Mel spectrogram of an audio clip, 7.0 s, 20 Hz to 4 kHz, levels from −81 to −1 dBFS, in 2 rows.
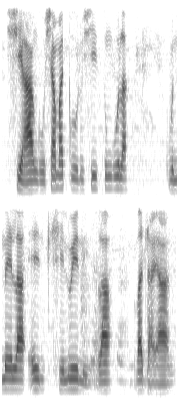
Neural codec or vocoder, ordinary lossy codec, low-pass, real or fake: none; none; 3.6 kHz; real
